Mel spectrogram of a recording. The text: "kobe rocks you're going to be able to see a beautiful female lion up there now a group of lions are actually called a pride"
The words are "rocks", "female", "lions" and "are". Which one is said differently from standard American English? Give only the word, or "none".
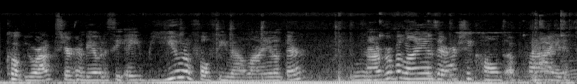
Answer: none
